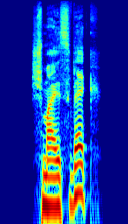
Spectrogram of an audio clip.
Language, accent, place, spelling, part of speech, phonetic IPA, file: German, Germany, Berlin, schmeiß weg, verb, [ˌʃmaɪ̯s ˈvɛk], De-schmeiß weg.ogg
- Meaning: singular imperative of wegschmeißen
